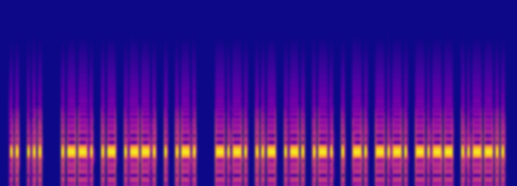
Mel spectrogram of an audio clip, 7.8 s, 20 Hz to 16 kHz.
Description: Morse code, heard as a keyed tone, about 28 wpm, 700 Hz. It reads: IS PAPER CURRENCY?
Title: Sentences from Top 1500 Words 28wpm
